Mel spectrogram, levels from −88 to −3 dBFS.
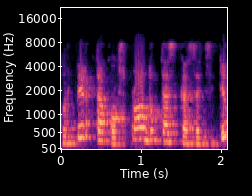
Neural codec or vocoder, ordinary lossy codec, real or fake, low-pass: none; MP3, 48 kbps; real; 9.9 kHz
